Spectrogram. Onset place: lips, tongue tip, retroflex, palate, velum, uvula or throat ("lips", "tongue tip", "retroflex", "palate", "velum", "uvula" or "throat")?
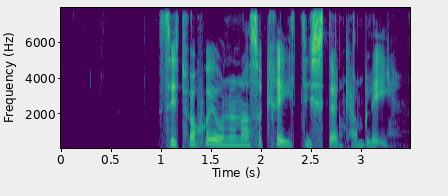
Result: tongue tip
